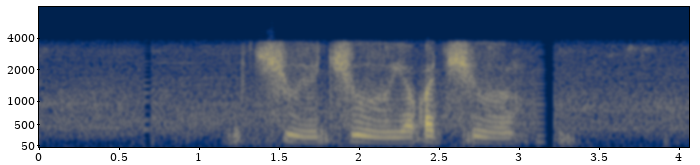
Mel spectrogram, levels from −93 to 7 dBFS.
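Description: At 0.66 s the sound holds briefly, slightly buzzy, for 40 ms. This is packet loss with pitch repetition. The receiver loops the last pitch period to fill the gap. At 3.12 s a 100 ms loss fades to silence, then cross-fades back.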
